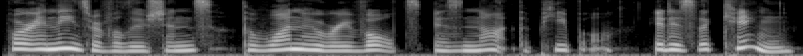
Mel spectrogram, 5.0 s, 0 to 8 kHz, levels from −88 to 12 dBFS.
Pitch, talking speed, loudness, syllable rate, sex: 230 Hz, 190 wpm, -15 LUFS, 5.2 syllables/s, female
